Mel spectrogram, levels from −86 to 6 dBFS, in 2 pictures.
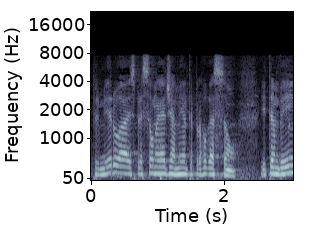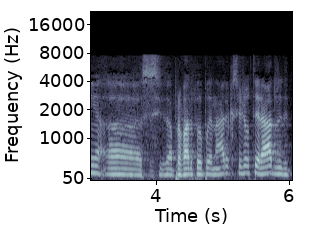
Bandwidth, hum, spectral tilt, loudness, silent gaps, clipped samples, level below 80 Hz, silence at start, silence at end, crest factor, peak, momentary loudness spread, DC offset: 8 kHz; none; -5.5 dB/octave; -20 LUFS; none; under 0.1%; -44 dBFS; 0.05 s; 0 s; 16 dB; -4 dBFS; 7 LU; under 0.1%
